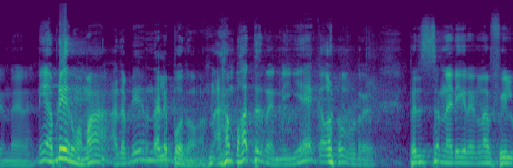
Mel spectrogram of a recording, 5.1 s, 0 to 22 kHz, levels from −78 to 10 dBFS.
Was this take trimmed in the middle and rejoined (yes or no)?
no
